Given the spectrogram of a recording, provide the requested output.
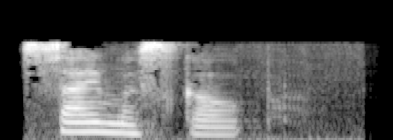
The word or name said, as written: cymoscope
